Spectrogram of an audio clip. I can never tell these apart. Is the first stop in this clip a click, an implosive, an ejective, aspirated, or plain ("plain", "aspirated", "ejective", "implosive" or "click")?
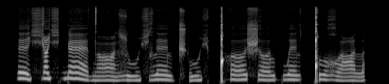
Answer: implosive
